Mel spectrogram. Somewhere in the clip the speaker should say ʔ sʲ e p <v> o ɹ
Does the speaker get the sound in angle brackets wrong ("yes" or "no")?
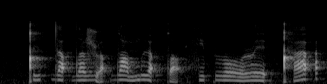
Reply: yes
